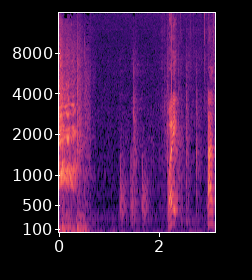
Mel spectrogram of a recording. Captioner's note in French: Toc toc toc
